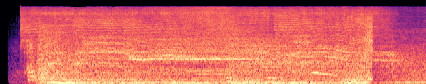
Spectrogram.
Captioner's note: electrical buzzing; woman yelling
